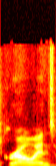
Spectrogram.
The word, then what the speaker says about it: Groen: And that's kind of a fun little pun, because my maiden name is Growin. So it's spelled Groen.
